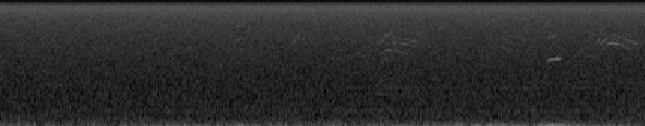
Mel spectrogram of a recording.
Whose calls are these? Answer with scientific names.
Chlorodrepanis virens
